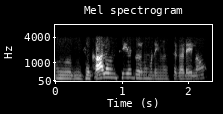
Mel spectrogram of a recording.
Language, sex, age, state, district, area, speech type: Tamil, male, 18-30, Tamil Nadu, Namakkal, rural, conversation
